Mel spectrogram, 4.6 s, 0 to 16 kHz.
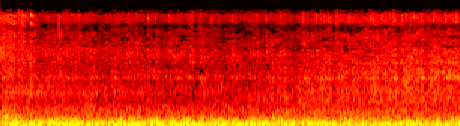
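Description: The 5.8-litre V8 engine of a 1979 Ford Ranchero pickup, started by turning the key, runs with a loud, deep, steady rumble, its low throb holding even throughout with no voices over it.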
